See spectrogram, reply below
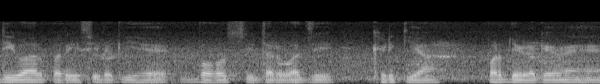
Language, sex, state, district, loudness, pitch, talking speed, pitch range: Hindi, male, Rajasthan, Bikaner, -18 LUFS, 105 Hz, 130 wpm, 100-105 Hz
